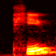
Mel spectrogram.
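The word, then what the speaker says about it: Pugh: hanson in jojo rabbit florence pew i think she's pronounced in little women or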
